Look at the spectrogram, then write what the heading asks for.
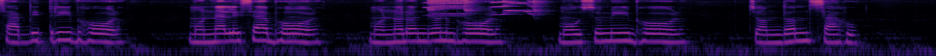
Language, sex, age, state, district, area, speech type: Odia, female, 30-45, Odisha, Balasore, rural, spontaneous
